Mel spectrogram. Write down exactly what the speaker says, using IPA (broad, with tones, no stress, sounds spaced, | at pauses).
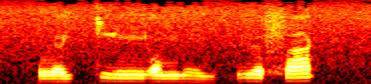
l ə˨˦ j k i˧ ɲ ɔ˧ n ə̤ː˨˩ j ɓ ɨ˧ ə̯ f a˦˥ k̚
